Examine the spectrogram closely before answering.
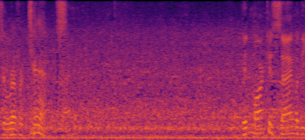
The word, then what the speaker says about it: Thames: Now, Eric spells his name the same way Marcus spells his name, the former Yankee, but Marcus pronounced his name Timms. Eric says his name is pronounced Thames.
